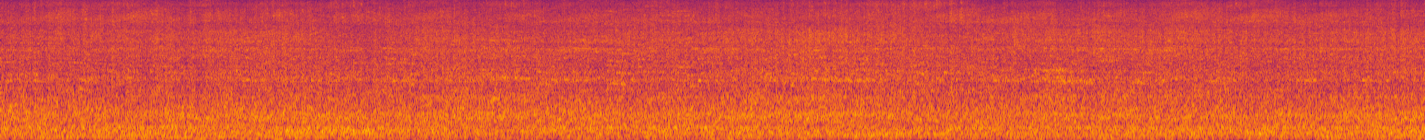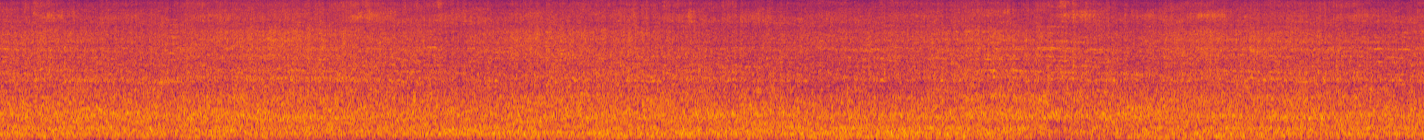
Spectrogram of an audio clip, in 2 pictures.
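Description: Covered hopper cars of a freight train rolling past close by: the steady rumble and clatter of steel wheels on the rails.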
